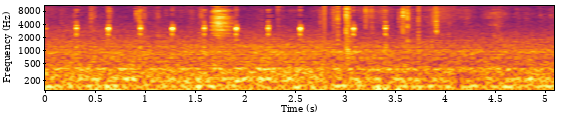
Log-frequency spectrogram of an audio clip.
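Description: A BMW 340i driving along a road, a steady close engine and road rumble with tyre roar, no talk over it.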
